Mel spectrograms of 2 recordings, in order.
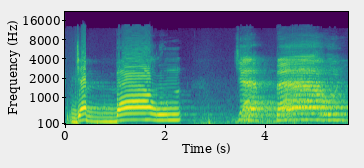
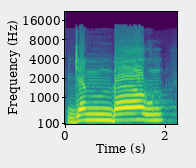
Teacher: Ba'da dikkat etmemiz gereken bir nokta gunnenin okunmamasıdır. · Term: şeddeli halinde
